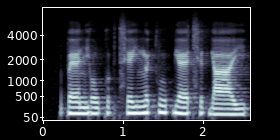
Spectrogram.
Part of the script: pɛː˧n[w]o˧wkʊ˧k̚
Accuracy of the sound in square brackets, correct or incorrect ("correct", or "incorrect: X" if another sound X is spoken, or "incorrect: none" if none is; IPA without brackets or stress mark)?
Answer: incorrect: j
